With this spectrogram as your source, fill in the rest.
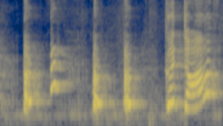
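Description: A dog gives a series of short, sharp barks and yips, about six bursts spaced across a few seconds, the last ones rising into a drawn-out whining howl, fairly close and loud with no talk.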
